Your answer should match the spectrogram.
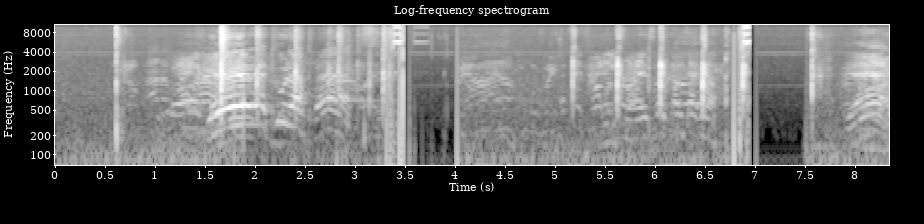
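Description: Voices of people calling out and talking at a baseball game, with scattered sharp knocks and clicks. The sound cuts out completely twice, briefly, about three and a half seconds in and again near seven seconds.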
